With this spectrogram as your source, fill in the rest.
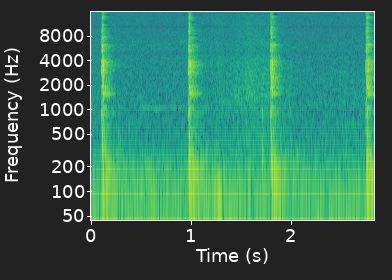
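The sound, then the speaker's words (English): A simple telegraph sounder clicks as its metal strip is pulled down onto a magnetized nail: four sharp, bright metallic clicks at an even, unhurried pace, standing out alone against a quiet background. “it creates a circuit, making the nail magnetic and pulling the piece of metal on the sounder down to hit that nail, and that makes the sound that you hear.”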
